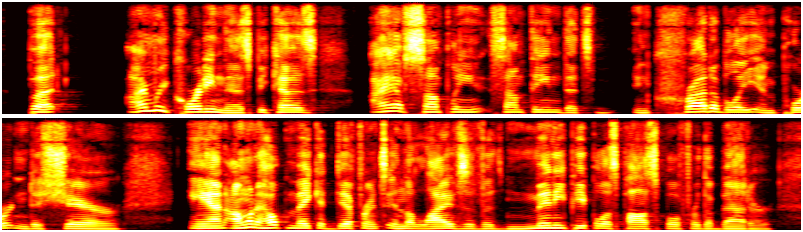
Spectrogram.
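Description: A man talks at a fairly quick pace and fairly high pitch, with a dark, mellow tone. The sound is dry and close with no echo, a very clean recording with a silent background. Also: ordinary pitch variation. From Kansas City, Missouri. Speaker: podcast host and barbecue cook. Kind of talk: casual solo monologue. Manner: conversational, friendly.

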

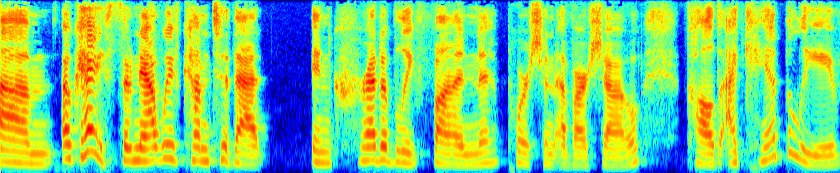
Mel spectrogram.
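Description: A woman with an American accent speaks in an unremarkable speaking voice at a moderate pace, with medium pitch and lively intonation. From US South. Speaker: podcast host. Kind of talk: casual chat. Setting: remote recording from home.

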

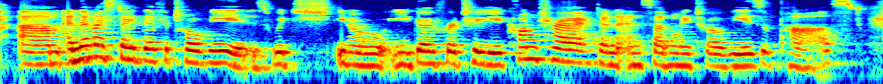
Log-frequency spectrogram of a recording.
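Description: A woman at a medium pitch, hardly any pauses, and noticeable background noise. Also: ordinary pitch variation, moderate pace. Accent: Australian. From Australia. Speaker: blockchain policy expert. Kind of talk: interview.

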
